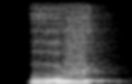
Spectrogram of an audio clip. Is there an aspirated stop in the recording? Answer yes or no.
no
